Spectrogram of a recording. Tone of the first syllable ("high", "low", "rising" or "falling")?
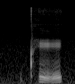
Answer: low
